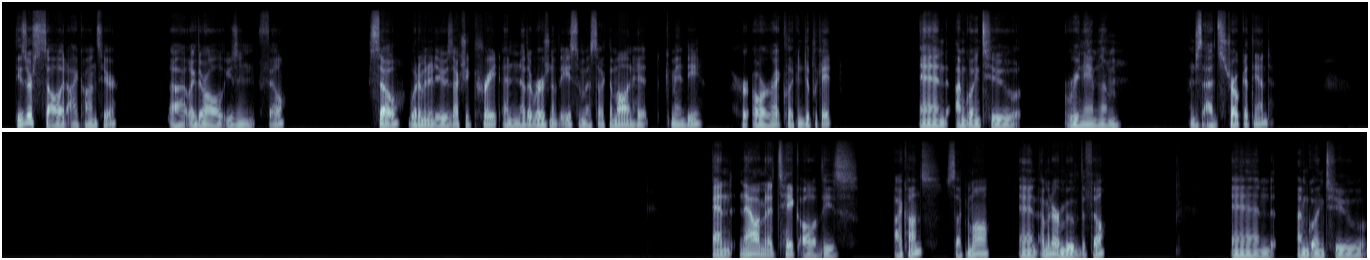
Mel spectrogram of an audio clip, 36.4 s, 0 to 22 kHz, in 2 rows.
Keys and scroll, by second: 3.2 super+=, 9.8 super+d, 16.7-18.0 typing, 19.8 super+c, 22.3 super+v, 24.9 super+v, 26.9 super+v.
